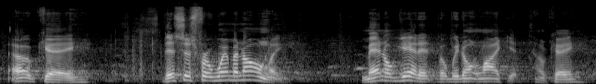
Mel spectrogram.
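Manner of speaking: ordinary talk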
